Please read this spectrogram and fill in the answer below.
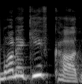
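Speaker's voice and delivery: squeaky mock offer; mocking taunt. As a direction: tease him like a child. Taunting scammer.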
